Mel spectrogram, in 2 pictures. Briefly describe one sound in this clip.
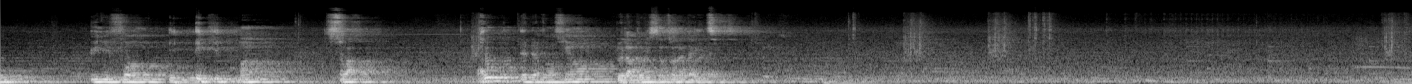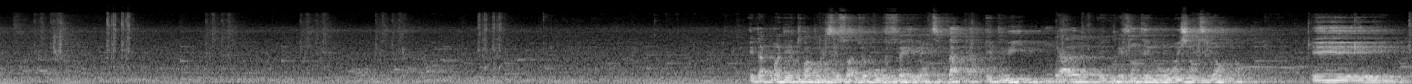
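A man speaks forcefully through a loudspeaker.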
